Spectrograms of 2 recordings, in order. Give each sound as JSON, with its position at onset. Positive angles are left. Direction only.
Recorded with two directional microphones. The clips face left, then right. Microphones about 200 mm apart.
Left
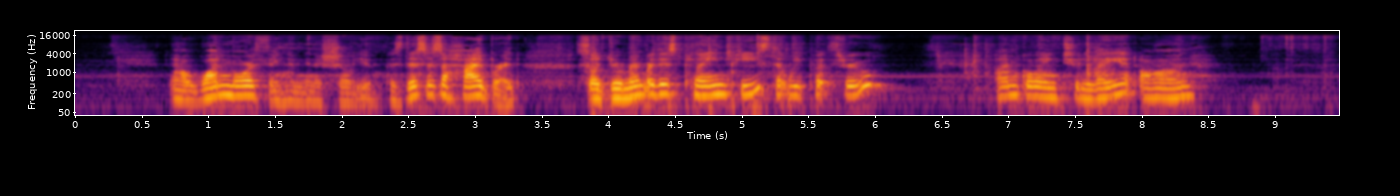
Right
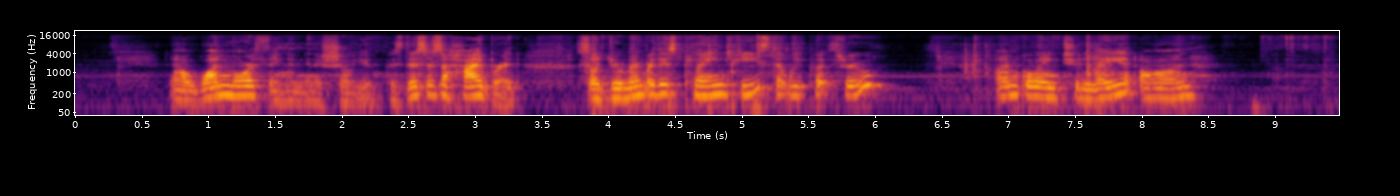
{"t": 0.4, "sound": "speech", "side_deg": 5}
{"t": 6.4, "sound": "a sound", "side_deg": 5}
{"t": 7.5, "sound": "speech", "side_deg": 5}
